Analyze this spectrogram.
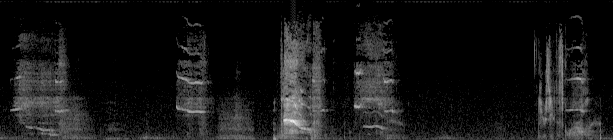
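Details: Bugsy the dog, indoors, wanting to go outside to stare at a squirrel: short high whimpers sliding downward, coming in separate bursts with quiet gaps, one brief louder squeal near the middle.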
